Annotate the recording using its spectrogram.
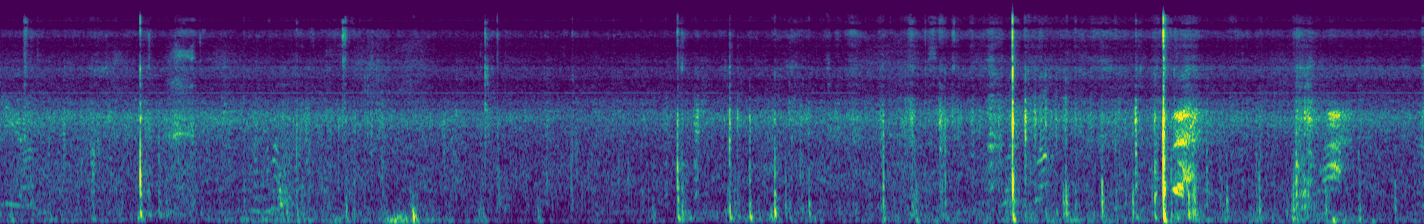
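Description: A football being kicked during a small-sided game: scattered sharp thuds at uneven intervals, the loudest late on, with players' shouts in the background.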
